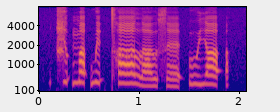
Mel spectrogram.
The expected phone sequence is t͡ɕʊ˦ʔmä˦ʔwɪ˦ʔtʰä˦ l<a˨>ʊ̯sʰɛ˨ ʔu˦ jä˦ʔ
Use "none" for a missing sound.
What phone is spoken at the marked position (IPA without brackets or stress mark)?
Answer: a˨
